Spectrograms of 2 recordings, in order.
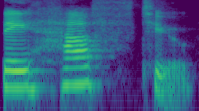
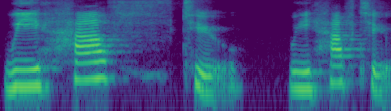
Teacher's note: very quickly it becomes ha to ha to have to so this V kind of changes to an F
